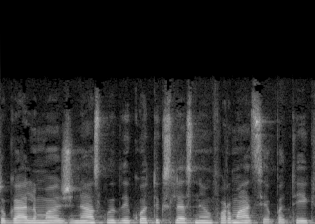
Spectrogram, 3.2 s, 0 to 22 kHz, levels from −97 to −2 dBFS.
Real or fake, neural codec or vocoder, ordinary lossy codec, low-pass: real; none; MP3, 96 kbps; 14.4 kHz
